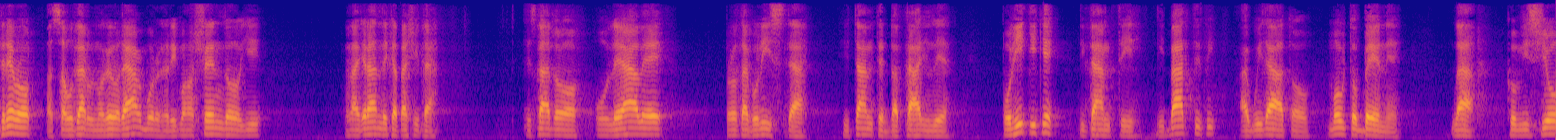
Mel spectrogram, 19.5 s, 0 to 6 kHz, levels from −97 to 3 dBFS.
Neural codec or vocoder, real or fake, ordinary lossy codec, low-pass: codec, 16 kHz, 0.5 kbps, FunCodec, trained on LibriTTS, 25 frames a second; fake; AAC, 24 kbps; 5.4 kHz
